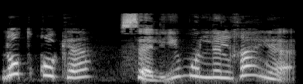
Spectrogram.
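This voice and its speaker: A woman reading short phrasebook sentences slowly and clearly for language learners. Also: very high voice, very animated, no room sound, clean studio sound. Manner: slow, clearly spaced phrases. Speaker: phrasebook reader.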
